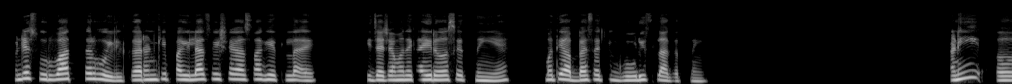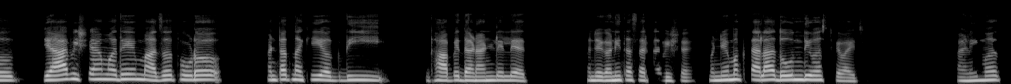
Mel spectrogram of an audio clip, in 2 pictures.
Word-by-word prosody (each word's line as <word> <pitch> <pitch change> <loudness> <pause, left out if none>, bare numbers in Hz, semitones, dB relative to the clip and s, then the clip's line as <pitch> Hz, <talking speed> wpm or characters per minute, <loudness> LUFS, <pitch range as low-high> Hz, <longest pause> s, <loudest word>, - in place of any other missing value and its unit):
म्हणजे 275 +5 +2
सुरुवात 240 0 +3
तर 260 - +3
होईल, 200 -8 +2
कारण 210 +2 +3
की 250 - -4
1हिलाच 225 +1 +3
विषय 245 0 -2
असा 230 +1 -1
घेतला 210 -2 -1
आहे 180 -3 -2
की 200 +2 -15
ज्याच्यामध्ये 205 +1 +2
काही 215 0 +3
रस 210 +1 +1
येत 210 - -1
नाहीये, 180 +1 0 0.4
मग 215 - 0
ती 240 - +3
अभ्यासाची 205 0 +1
गोडीच 190 +3 0
लागत 175 -5 -2
नाही. 150 -1 -8 2.5
आणि 285 +10 +1 0.2
अ, 190 - -1 0.5
या 205 +2 +5
विषयामध्ये 240 0 +1
माझं 210 -2 +1
थोडं 215 0 +1 0.5
म्हणतात 210 +2 +1
ना, 220 - +2
की 215 -1 0
अगदी 195 +1 -1 0.5
धाबे 190 0 +1
दणाणलेले 190 +1 +1
आहेत. 165 -3 -1 0.6
म्हणजे 185 0 +1
गणितासारखा 185 -1 -1
विषय 165 -1 -7 0.2
म्हणजे 190 +2 +1
मग 225 +2 +3
त्याला 210 0 +3
2 210 +2 +4
दिवस 210 -1 +3
ठेवायचे 160 -3 -7 1.0
आणि 170 +1 0
मग 200 +1 +1
205 Hz, 140 wpm, -21 LUFS, 190-220 Hz, 2.5 s, या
